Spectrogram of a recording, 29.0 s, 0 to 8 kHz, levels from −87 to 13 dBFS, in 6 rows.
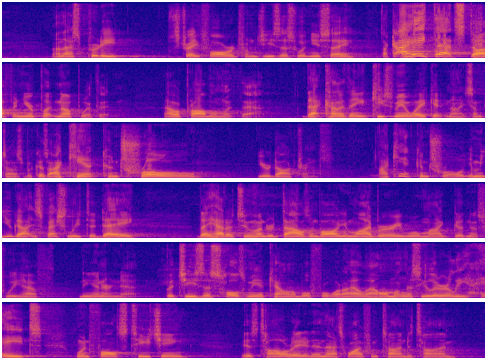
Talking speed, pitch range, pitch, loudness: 190 wpm, 105-140 Hz, 115 Hz, -20 LUFS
